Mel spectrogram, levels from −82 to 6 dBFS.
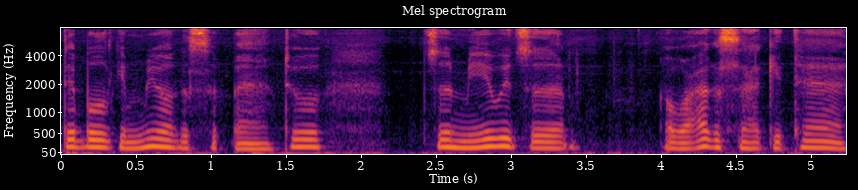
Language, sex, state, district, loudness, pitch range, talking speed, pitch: Rengma, female, Nagaland, Kohima, -20 LUFS, 145-175 Hz, 115 wpm, 155 Hz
